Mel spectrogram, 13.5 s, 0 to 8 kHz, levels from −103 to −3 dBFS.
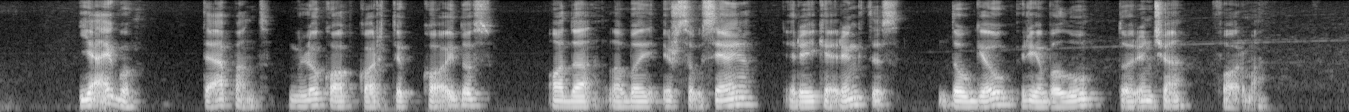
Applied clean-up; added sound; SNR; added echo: none; none; none; none.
